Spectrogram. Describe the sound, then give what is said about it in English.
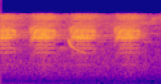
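A male superb bird of paradise calls to attract a female, giving a few loud, harsh, rasping calls in a steady rhythm, each about half a second long and separated by short gaps. “The superb bird of paradise calls to attract a female.”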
